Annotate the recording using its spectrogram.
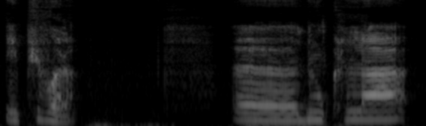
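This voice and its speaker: A woman's voice: medium pitch, level tone, slow pace, smooth, no echo. A woman vlogging casually at home, rambling and thinking aloud with many hesitations. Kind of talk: casual chat to camera.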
